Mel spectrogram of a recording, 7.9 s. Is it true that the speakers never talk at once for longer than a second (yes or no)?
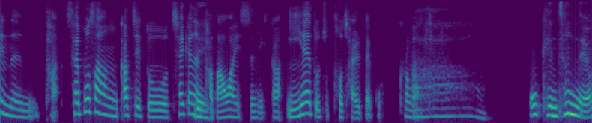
yes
